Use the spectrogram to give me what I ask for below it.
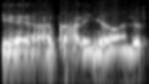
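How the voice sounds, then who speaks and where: Male radio caller, heard over the phone, low voice, rambling and friendly, dull lo-fi line. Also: steady tone, moderate pace. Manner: rambling, friendly, repeats words. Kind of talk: casual call-in chat.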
